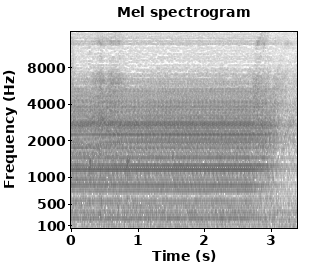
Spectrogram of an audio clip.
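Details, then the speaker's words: 1960s record player driven directly from a modern cartridge through a quick lash-up development amplifier: steady, overtone-rich buzz even at minimum volume, caused by a poorly filtered power supply; mains hum. "just a really quick lash up and the power supply i'm using hasn't got a lot of filtering on it so that's going to cause quite a bit of um buzz"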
